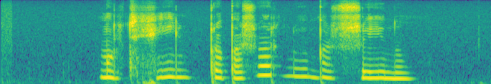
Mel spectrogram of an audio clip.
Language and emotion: Russian, sad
